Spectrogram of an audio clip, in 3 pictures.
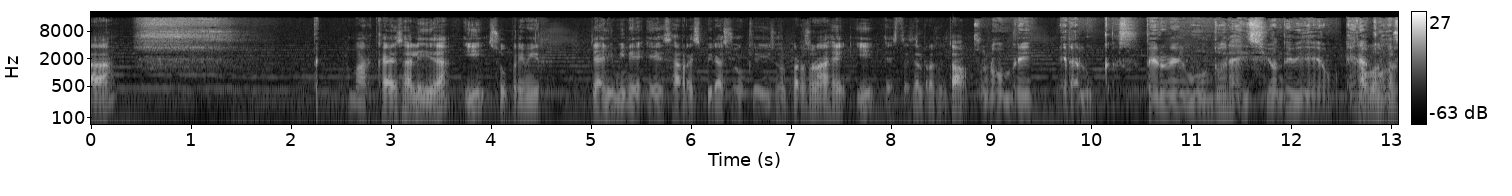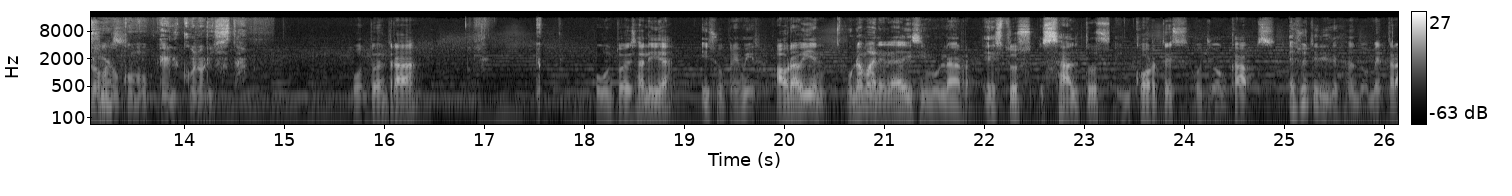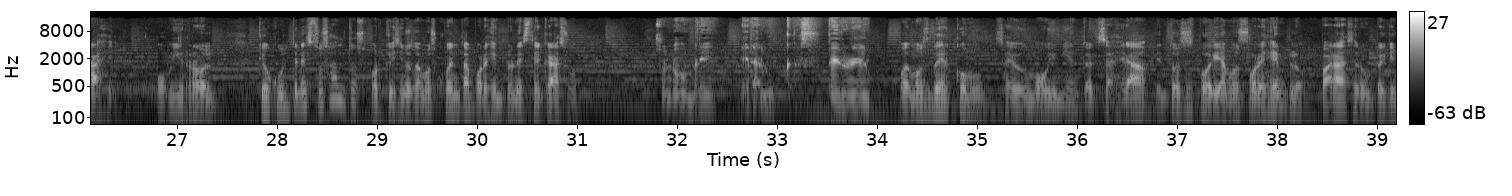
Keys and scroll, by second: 2.8 k, 3.6 o, 5.0 Delete, 9.3 shift+l, 12.5 k, 13.0 l, 15.6 i, 16.3 l, 17.6 k, 18.0 Right, 18.3 o, 19.8 Down, 20.4 Down, 31.9 l, 34.4 k.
